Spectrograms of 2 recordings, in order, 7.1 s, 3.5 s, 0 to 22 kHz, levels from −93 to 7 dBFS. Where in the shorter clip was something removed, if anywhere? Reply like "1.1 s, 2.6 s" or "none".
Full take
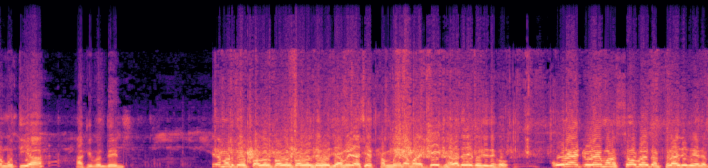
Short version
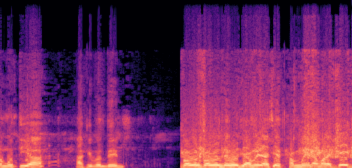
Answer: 1.8 s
